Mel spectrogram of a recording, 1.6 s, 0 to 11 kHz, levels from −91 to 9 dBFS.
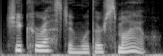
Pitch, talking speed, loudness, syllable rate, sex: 195 Hz, 220 wpm, -16 LUFS, 6.5 syllables/s, female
